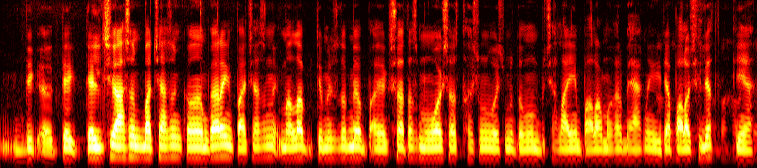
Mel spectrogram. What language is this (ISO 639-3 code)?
kas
